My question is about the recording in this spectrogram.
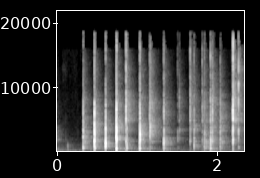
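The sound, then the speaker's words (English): A rapid, uneven flurry of sharp wooden clacks, about fifteen crisp bright clicks in quick succession with a brief pause midway, from handheld clacker toys called smiley clackers being shaken. No one speaks. “And then there's uh, there's smiley clackers. We're just gonna call these guys smiley clackers, I think.”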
